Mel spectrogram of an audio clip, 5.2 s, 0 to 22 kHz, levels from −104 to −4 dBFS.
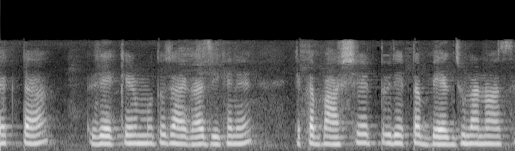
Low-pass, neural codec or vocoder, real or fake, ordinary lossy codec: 7.2 kHz; none; real; AAC, 32 kbps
